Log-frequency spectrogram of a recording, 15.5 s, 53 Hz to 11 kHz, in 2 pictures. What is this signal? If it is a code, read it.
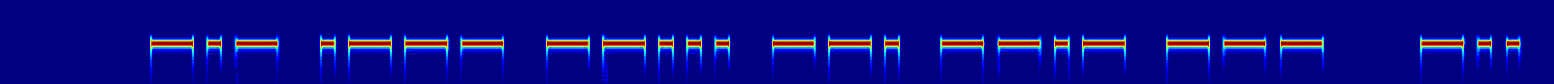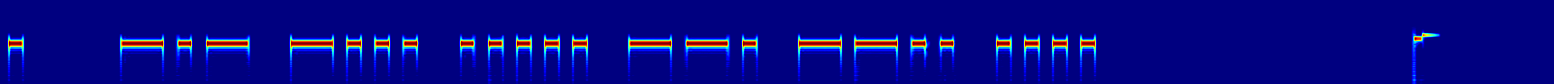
Morse code, heard as a keyed tone, about 17 wpm, 700 Hz. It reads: KJ7GQO DE KB5GZH
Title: USA Callsign DE Callsign - 6 Characters - 17wpm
